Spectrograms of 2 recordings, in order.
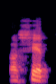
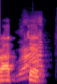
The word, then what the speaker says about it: Ratchet: Pero naririnig ko po talaga sa cartoon na tabo sa kanya is rchet. Hindi po ratchet.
